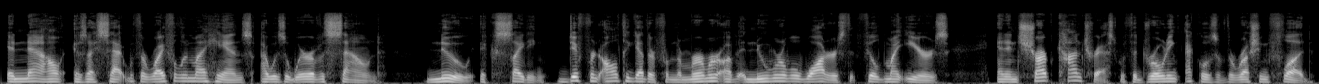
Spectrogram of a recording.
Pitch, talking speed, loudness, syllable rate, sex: 120 Hz, 190 wpm, -21 LUFS, 5.4 syllables/s, male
